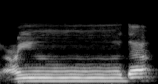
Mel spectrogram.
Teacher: عین ہے، وسط حلق سے حلق کے درمیان سے ادا ہوتی ہے. نون ساکن ہے، بعد میں حروف اخفا میں سے دال ہے تو یہاں پہ اخفا کریں گے.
